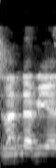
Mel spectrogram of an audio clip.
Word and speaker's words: Van Der Veer: Van Der Veer, is that about proper to pronounce?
